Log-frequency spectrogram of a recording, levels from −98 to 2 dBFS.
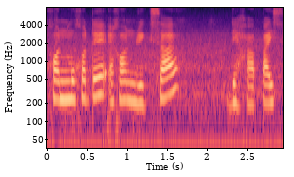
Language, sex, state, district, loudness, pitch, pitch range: Assamese, female, Assam, Kamrup Metropolitan, -15 LUFS, 230 Hz, 205-245 Hz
